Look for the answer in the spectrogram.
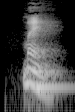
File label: "mei4", Chinese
